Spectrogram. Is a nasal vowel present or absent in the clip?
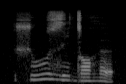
absent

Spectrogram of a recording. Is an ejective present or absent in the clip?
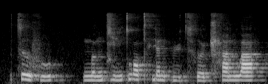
absent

